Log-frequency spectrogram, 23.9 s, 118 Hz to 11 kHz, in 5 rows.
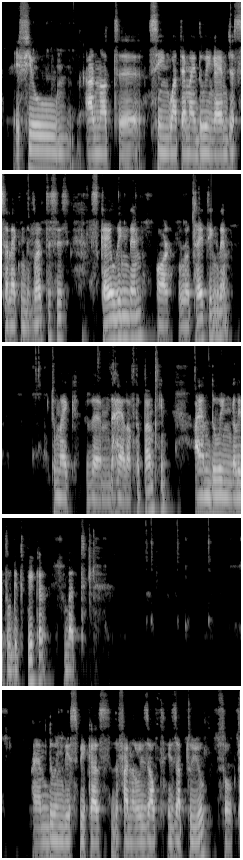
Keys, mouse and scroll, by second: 4.3-6.3 drag, 6.1 s, 8.3 r, 12.3-15.8 drag, 15.8 g, 17.5-20.1 drag.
